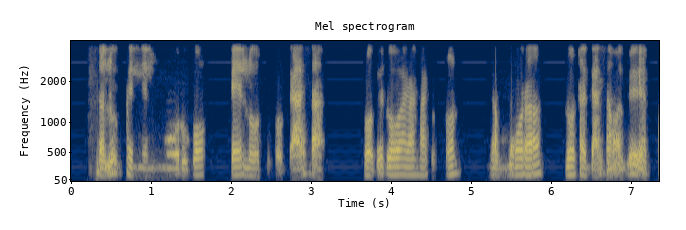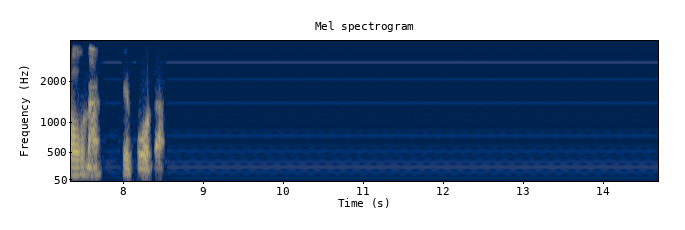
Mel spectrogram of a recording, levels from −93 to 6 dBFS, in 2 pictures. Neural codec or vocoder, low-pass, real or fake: vocoder, 22.05 kHz, 80 mel bands, HiFi-GAN; 3.6 kHz; fake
